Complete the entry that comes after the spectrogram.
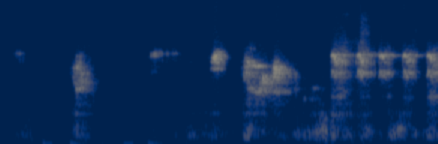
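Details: Male California Thrasher song, which blends in imitations of other chaparral birds: scattered short harsh notes, then a run of quick, repeated, buzzy chirped phrases in the last second, with a faint low rumble underneath.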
